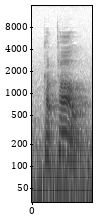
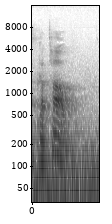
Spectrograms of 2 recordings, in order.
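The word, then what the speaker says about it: קָטַל: so all right so you read this as catal because the the accent falls on the last syllable especially in the hebrew language so you read this as qatar he killed all right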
